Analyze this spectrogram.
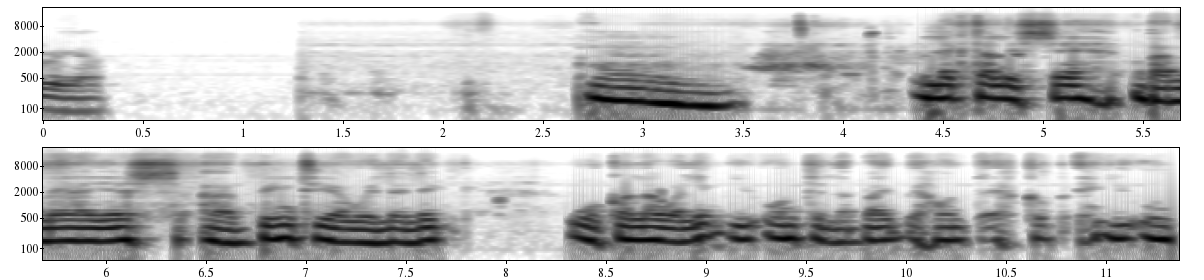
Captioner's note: speaking in Mayan Tzeltal language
